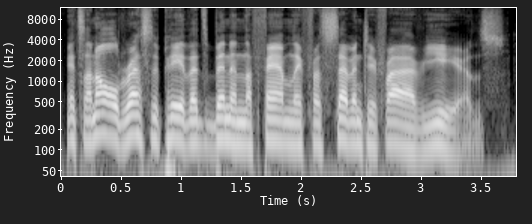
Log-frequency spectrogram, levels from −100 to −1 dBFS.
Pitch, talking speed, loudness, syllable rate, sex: 125 Hz, 205 wpm, -17 LUFS, 5.2 syllables/s, male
